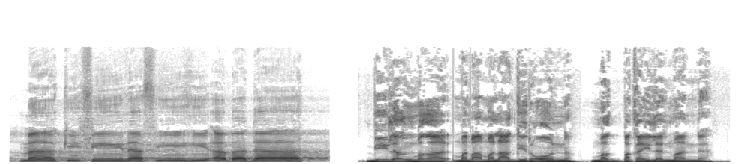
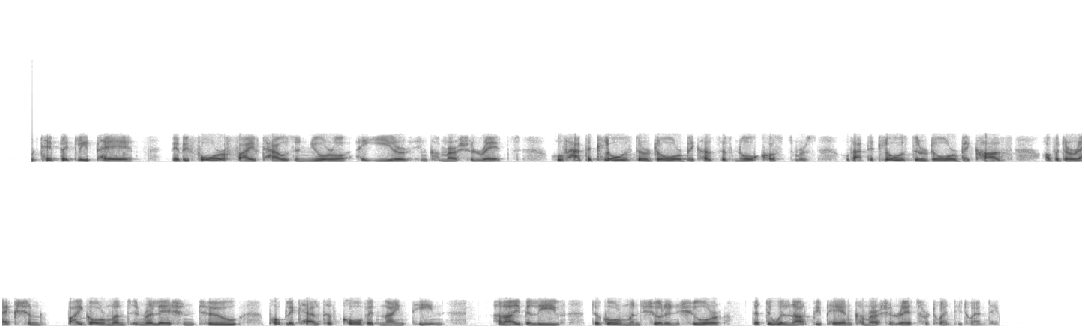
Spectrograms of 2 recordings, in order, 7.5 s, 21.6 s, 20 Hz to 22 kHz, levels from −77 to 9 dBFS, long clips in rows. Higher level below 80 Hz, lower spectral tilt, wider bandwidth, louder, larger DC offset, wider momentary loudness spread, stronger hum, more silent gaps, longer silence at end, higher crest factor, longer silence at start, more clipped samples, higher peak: first, -38 dBFS vs -72 dBFS; second, -5 dB/octave vs -6.5 dB/octave; first, 16 kHz vs 4.2 kHz; first, -15 LUFS vs -24 LUFS; neither; about the same, 8 LU vs 9 LU; neither; first, 3.28-3.54 s vs none; second, 0.25 s vs 0.85 s; second, 12 dB vs 22 dB; second, 0.1 s vs 0.3 s; neither; about the same, -2 dBFS vs -2 dBFS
